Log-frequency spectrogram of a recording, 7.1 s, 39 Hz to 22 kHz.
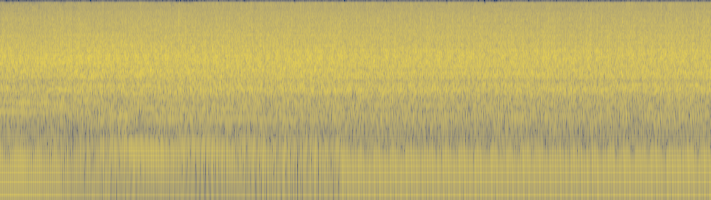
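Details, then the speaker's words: Honda Prelude H23A1 engine after timing belt, valve lash adjustment and ignition timing set; smooth, even idle with steady hum dropping to a lower settled speed — normal idle. "so let me start it on up should sound a lot better with those tighter Valves and the timing set on the engine"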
